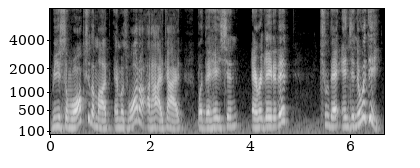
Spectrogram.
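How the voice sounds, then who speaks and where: A man's voice: fairly high pitch, animated, moderate pace. A middle-aged Bahamian man with a Bahamian accent, telling community stories in an emphatic, repetitive, preaching way. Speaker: community sports organizer. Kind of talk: storytelling monologue.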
